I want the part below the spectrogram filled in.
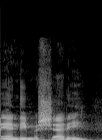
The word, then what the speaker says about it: Andy Muschietti: Andy Muschietti.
